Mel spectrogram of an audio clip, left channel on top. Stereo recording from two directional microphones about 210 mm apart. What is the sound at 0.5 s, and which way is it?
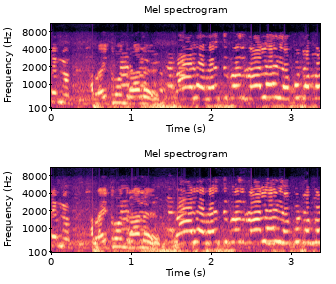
Speech, 35° right (ahead or behind).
